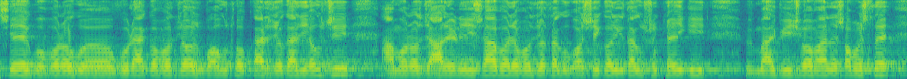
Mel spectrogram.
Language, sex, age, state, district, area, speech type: Odia, male, 60+, Odisha, Nayagarh, rural, spontaneous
